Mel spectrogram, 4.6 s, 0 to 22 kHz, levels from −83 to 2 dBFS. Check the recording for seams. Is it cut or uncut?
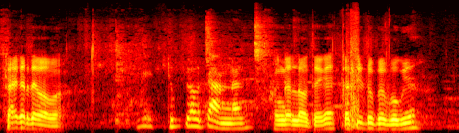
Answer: uncut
